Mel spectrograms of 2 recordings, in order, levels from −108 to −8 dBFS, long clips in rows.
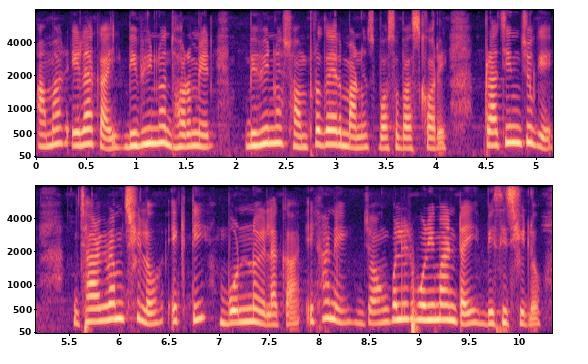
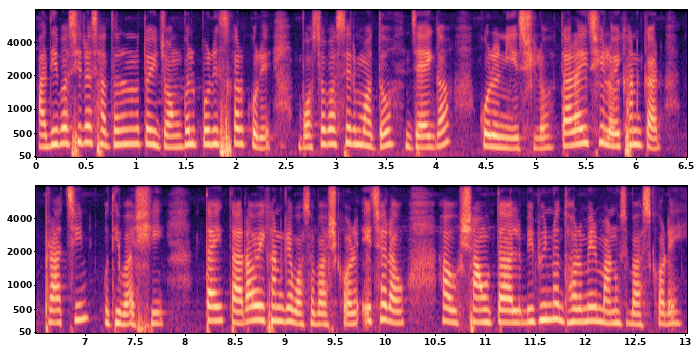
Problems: none marked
